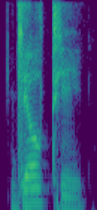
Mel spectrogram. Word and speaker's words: guilty: And letter U can be silent too. For example, guitar, guilty, tongue.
